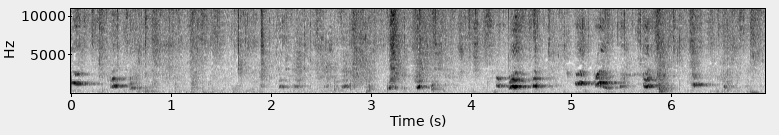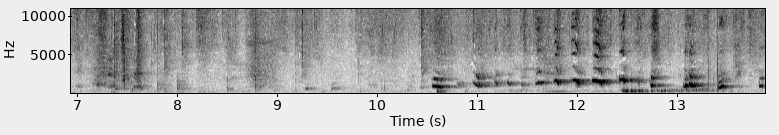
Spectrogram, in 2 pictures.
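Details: Toy and miniature poodles in Hahnstätten, 19 February 2022, whimpering indoors: scattered short, nasal whines about once a second, a quieter middle stretch with rustling, then a louder run of rising, squeaky whimpers toward the close.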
